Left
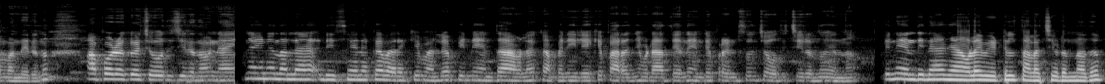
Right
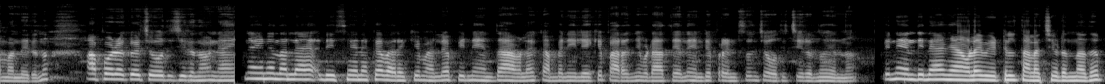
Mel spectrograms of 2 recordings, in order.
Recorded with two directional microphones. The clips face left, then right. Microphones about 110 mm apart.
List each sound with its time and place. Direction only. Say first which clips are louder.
0.1 s speech: right 4 dB; 30° right (ahead or behind)
2.5 s a woman's voice: right 6 dB; 45° right (ahead or behind)
8.9 s speech: right 4 dB; 50° right (ahead or behind); by 11.0 s 75° right (ahead or behind)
